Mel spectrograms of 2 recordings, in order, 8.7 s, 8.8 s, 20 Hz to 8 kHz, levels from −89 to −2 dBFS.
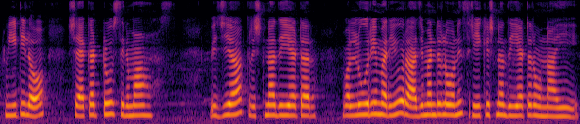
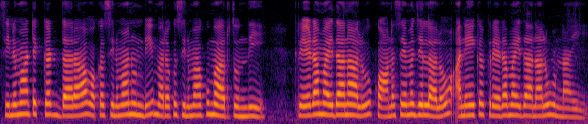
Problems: background sounds at intervals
